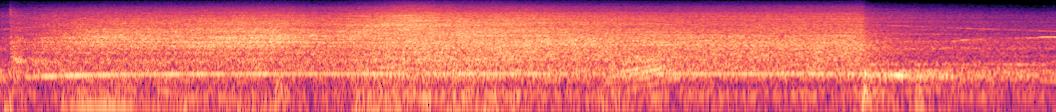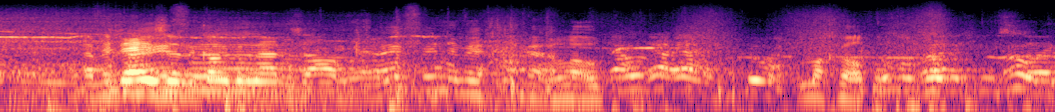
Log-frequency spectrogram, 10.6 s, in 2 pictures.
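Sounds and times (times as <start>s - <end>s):
balloon blower air rush: 0.0s - 8.0s
speech: 5.8s - 10.5s.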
